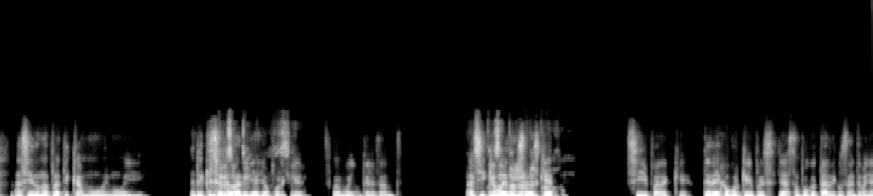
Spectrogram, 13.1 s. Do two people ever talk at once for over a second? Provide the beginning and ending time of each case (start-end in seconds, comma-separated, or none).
3.1-4.6, 7.0-8.3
